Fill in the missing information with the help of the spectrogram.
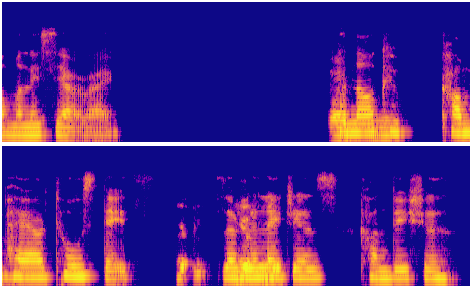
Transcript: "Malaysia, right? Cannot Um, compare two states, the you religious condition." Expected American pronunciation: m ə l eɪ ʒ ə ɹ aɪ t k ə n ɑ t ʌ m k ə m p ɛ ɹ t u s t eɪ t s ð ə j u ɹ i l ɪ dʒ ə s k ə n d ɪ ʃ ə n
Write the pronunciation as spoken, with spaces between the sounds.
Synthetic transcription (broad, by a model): m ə l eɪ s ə ɹ aɪ t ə n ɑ ʊ k ə m p ɛ ɹ t u s t eɪ t s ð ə ɹ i l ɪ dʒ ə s k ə n d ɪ ʃ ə n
